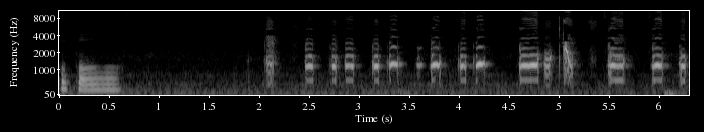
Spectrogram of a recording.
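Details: Cockatiel (Nymphicus hollandicus), song: practicing a learned song.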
